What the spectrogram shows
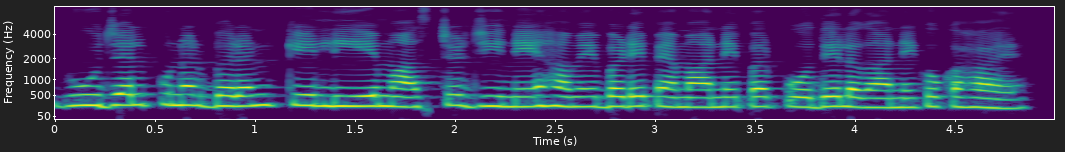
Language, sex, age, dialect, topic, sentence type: Hindi, female, 18-24, Marwari Dhudhari, agriculture, statement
